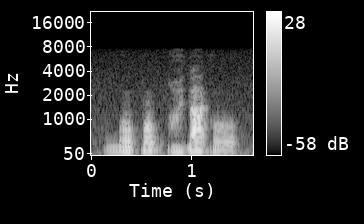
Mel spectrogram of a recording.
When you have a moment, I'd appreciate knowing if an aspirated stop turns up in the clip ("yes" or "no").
no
